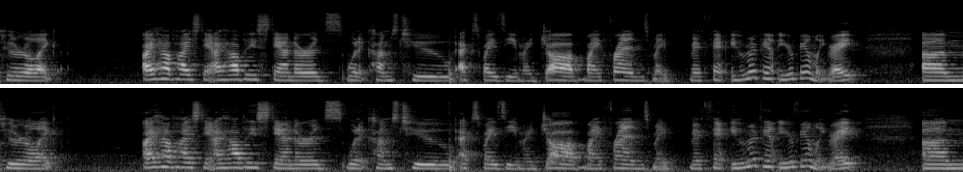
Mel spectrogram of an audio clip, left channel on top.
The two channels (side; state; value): both; normal; correlation 0.26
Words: people who are like, I have these standards when it comes to XYZ, my job, my friends, your family, right?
